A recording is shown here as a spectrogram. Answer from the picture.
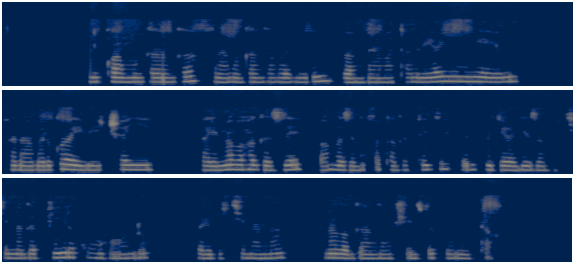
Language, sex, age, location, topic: Kinyarwanda, female, 25-35, Nyagatare, health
